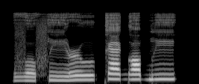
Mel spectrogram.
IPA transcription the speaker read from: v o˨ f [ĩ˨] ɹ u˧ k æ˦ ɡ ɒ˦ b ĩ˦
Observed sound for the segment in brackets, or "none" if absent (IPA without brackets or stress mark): ĩ˨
